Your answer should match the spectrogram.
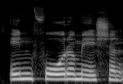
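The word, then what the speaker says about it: information: अब यहाँ पर ये जो आर है ना, इन्फॉर्मेशन, ऐसे नहीं बोलेंगे इन्फॉर्मेशन, क्योंकि आर यहाँ पर आधा ही, हाफ ही प्रोनाउंस हो रहा है, मतलब इसका जो साउंड है थोड़ा ही आना चाहिए, इन्फॉर्मेशन।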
